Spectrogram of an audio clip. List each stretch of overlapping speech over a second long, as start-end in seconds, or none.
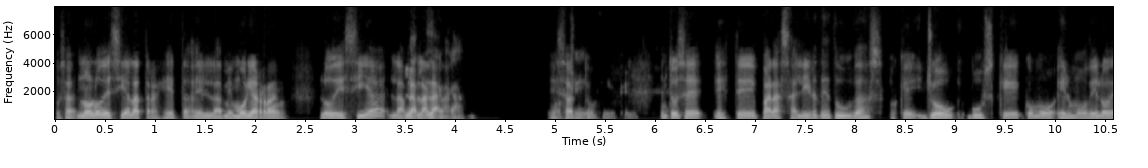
none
